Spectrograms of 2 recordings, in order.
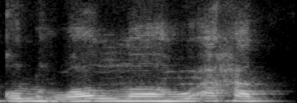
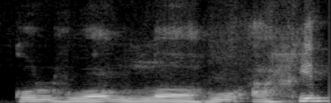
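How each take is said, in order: First: The last word ends with an 'a' vowel. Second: The last word ends with an 'i' vowel. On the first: The speaker calls it right. "Yang benar adalah" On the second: The speaker calls it wrong. "menggunakan kasroh bukan fathah"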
